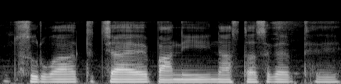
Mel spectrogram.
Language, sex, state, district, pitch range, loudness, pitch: Chhattisgarhi, male, Chhattisgarh, Rajnandgaon, 110-120 Hz, -16 LUFS, 115 Hz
